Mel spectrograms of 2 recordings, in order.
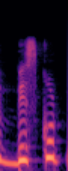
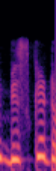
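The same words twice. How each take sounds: First: बिस्कुट ending in -kut, quoted as the mistake; the Indianised बिस्कुट, bis-kut; rejected pronunciation. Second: बिस्किट ending in -kit, as the correction; the English form बिस्किट, bis-kit; corrected pronunciation. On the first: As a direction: say बिस्कुट with "u" in the last syllable. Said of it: "अगर आप बिस्कुट बोलोगे". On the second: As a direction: say बिस्किट with a short "i" in the last syllable. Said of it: "बिस्किट होता है". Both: Shown as a demonstration.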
